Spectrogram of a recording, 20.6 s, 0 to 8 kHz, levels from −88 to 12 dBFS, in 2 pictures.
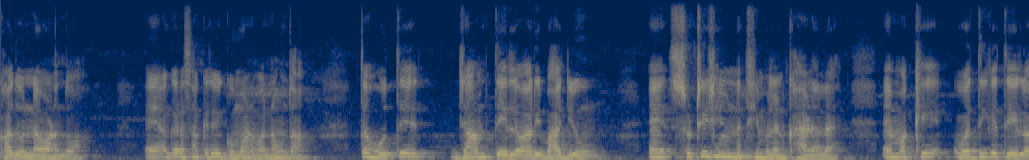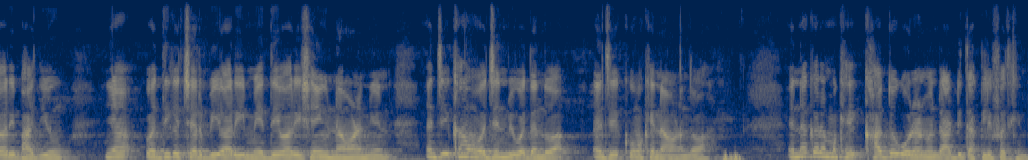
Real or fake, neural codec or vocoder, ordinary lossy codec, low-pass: real; none; none; none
